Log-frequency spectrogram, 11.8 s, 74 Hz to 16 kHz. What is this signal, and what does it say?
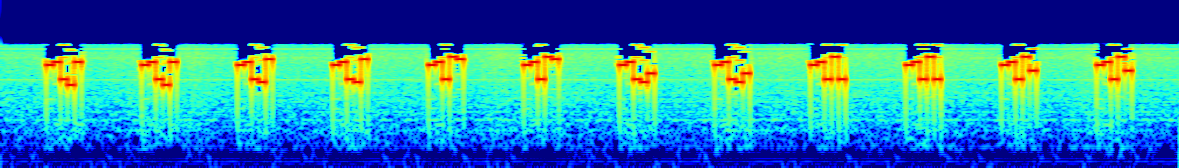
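Five-tone selective call (ZVEI), heard as quick runs of five tones, tones of about 70 ms. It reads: 89319 89319 89320 89320 89330 89330 89325 89325 89333 89333 89336 89336
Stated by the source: ZVEI five-tone call received on SDR.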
